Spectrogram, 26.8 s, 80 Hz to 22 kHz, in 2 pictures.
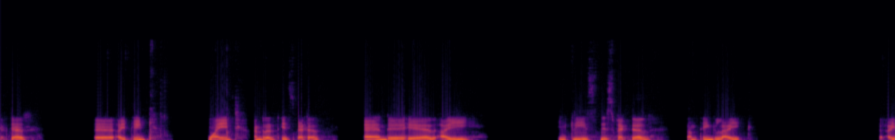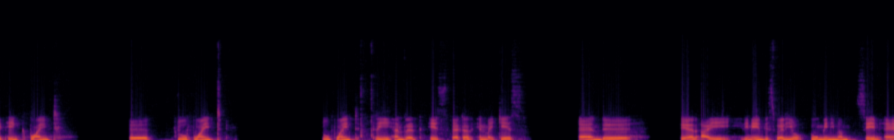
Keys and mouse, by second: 1.9-3.9 drag, 3.4 KP_0, 3.9 middle click, 9.8-12.8 drag, 13.1-19.4 drag, 19.0 KP_0, 20.2-20.7 middle drag.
